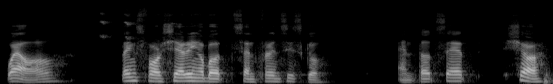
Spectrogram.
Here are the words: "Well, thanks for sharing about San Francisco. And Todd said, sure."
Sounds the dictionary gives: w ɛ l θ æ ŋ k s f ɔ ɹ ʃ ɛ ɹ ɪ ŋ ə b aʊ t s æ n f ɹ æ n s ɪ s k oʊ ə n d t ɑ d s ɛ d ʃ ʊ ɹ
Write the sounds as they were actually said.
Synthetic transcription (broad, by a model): w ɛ l t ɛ ŋ k s f ɔ ɹ ʃ ɛ ɹ ɪ ŋ ə b aʊ t s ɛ n f ɹ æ n s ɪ s k oʊ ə n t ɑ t s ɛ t ʃ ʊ ɹ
